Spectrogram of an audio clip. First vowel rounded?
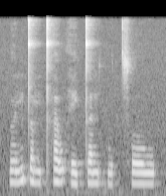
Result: yes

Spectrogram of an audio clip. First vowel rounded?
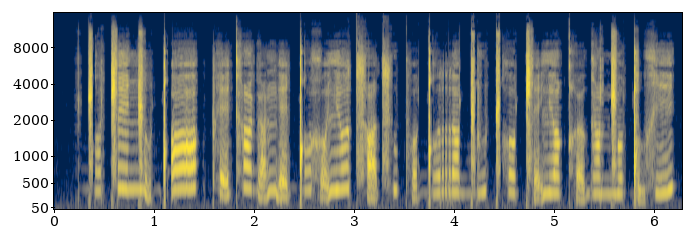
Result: yes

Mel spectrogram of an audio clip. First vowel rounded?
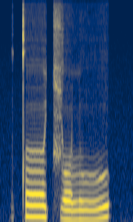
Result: no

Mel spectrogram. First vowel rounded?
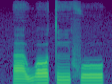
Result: no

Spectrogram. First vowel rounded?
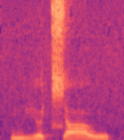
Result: no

